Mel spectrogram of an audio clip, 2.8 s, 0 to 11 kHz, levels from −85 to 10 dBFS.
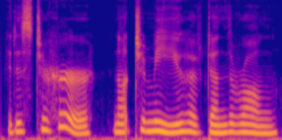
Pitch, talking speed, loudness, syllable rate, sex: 200 Hz, 255 wpm, -14 LUFS, 4.8 syllables/s, female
